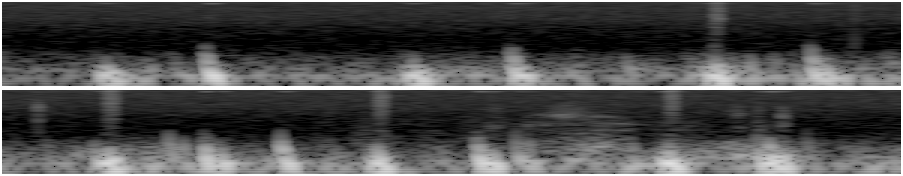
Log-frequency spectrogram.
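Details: Low heart thumps with uneven spacing between beats, an unusual heart sound tagged as irregular heartbeat (arrhythmia).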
